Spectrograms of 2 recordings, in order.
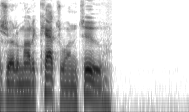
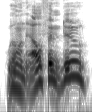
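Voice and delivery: lightly voiced eager boy, pitched high; a grandpa reading young Davy's curious question up high; 11 semitones higher, 4 dB louder than usual. A narrator's reading. Grandpa voices boy Davy asking his father, high and eager.

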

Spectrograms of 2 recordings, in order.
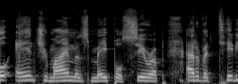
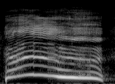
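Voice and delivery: drawn-out stoner yeahs, climbing higher and louder; mock stoner tone; 4 semitones higher, 4 dB louder, much slower than usual. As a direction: exaggerate a dazed stoner till it becomes a wail. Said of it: "tone of his voice where he's like".

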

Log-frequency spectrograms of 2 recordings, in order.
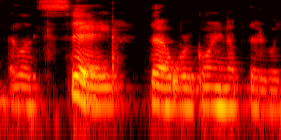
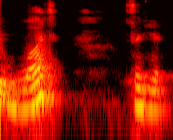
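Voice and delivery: ordinary talk, nothing marked

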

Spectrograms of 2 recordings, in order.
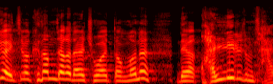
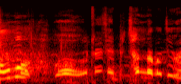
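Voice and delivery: mock flustered squeal, high-pitched; 당황한 엄마; 9 semitones higher than usual. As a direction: imitate a mortified mom in a high wail. Acting mother's flustered reaction. (어쩔 줄 모르는 엄마 흉내, 높은 소리로)

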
